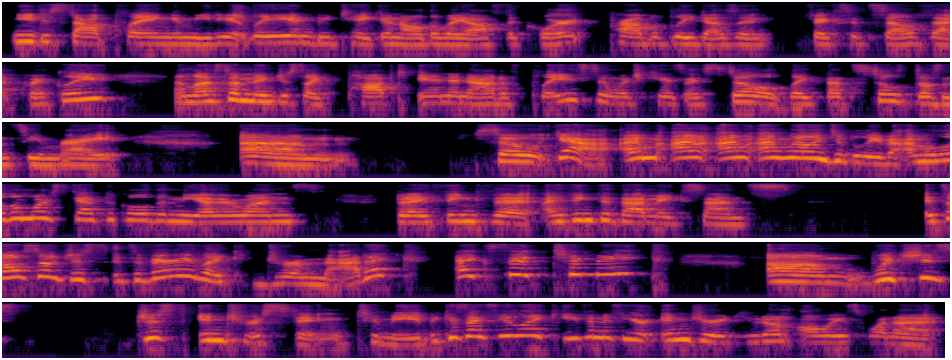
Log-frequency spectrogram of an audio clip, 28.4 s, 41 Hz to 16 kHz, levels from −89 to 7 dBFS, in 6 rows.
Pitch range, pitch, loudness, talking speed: 195-310 Hz, 235 Hz, -27 LUFS, 215 wpm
